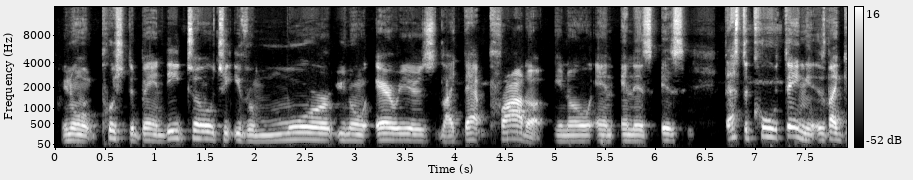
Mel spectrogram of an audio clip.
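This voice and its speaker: A man chatting casually and enthusiastically, pitching with emphasis and slang and often checking that listeners follow. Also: fairly bright tone. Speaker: guest promoting a toy radio station.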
